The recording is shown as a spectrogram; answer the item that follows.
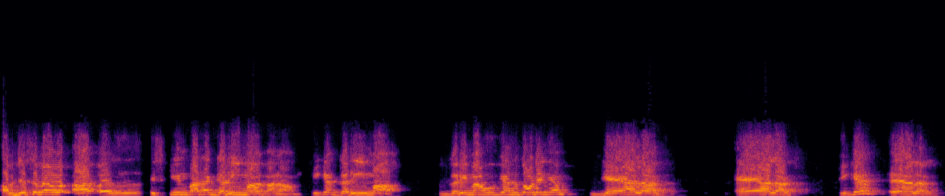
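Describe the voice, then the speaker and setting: A man's voice: high-pitched, slow pace, pushed and bright, dull audio. A male teacher taking an online class, patiently explaining and repeating questions to his students.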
